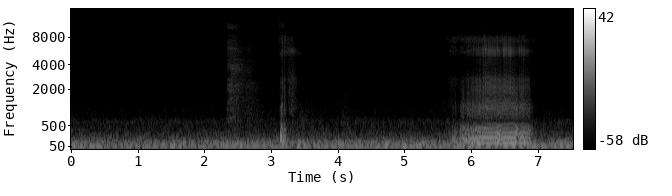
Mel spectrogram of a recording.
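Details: Sleeping cat snoring: low rumbling breath noise over room hum with a louder rattling inward snore near the end.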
